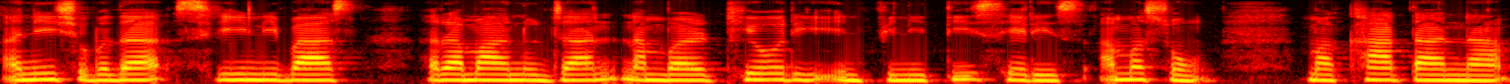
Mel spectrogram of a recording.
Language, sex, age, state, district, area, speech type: Manipuri, female, 18-30, Manipur, Tengnoupal, rural, spontaneous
